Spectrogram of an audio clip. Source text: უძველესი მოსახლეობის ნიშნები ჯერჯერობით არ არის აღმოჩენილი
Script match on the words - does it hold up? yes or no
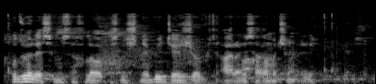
yes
